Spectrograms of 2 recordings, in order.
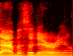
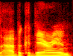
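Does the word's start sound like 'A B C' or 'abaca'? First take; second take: A B C; abaca. First: The start sounds like the letters 'A B C'. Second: The start sounds like 'abaca', as in abracadabra. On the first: The speaker calls it right. "It's a book term. It's Abecedarian" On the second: The speaker calls it wrong. "for years I thought it was Abacadarian"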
